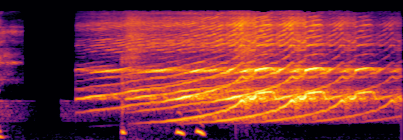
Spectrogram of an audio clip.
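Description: Comic film sound effect: after a brief silence, a loud, warbling, siren-like tone begins about a second in and keeps rising in pitch, wave after overlapping wave.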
